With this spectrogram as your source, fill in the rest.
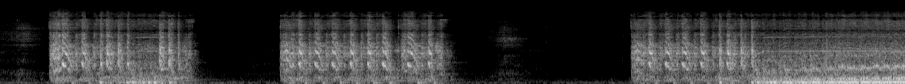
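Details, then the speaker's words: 2000 Yamaha R1 (5JJ) with dead battery swapped for a known-good one, choke on: three bursts of fast starter whirring, engine turns over but won't catch; crank, no start. Owner suspects dirty carbs; it had started before. "Sure, these carbs need to be clean because she ain't starting. She started up before though, so. Oh, maybe not."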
